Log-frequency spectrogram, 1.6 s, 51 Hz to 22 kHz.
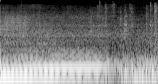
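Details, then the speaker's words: VW T4 2.4 AAB diesel driving on road after replacing the low oil pressure switch: steady low diesel drone with no warning beeps; oil light flashing and beeping alarm fixed, no oil pressure warning. "Problem solved. Low pressure switch."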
